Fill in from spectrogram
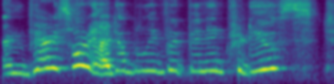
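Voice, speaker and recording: A woman puts on a squeaky character voice at an extremely high pitch. She races along at a very fast pace with lively intonation. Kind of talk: formal period politeness. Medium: actual play. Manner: polite, proper.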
